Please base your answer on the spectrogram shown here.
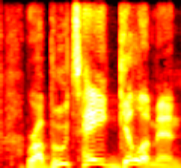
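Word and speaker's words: Roboute Guilliman: Primark Rabboute Gillamin.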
